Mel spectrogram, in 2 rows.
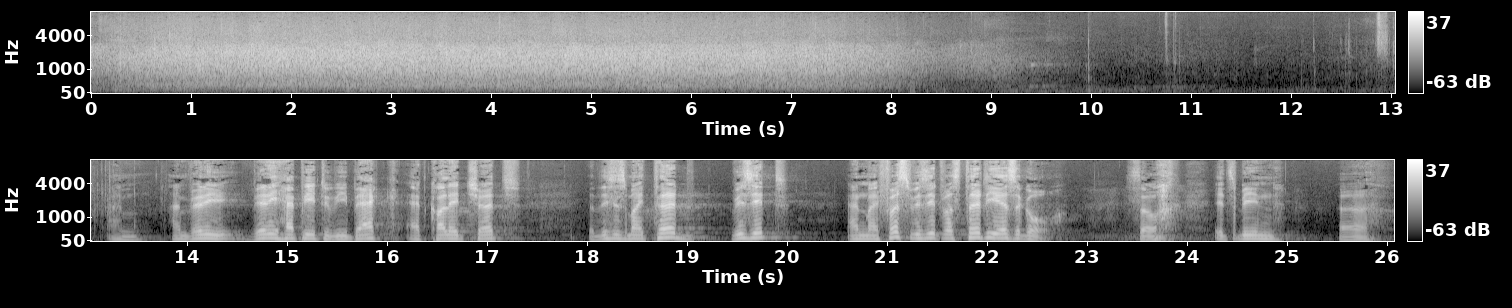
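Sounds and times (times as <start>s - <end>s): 
church congregation at Cottage Church applauding a guest speaker: 0.0s - 9.6s
speech: 13.9s - 17.4s, 18.0s - 20.0s, 20.6s - 22.7s, 23.4s - 26.0s.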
